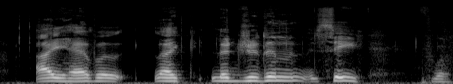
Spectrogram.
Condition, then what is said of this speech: Cerebral palsy. I think, I can only speak for me, because I can't do voices.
